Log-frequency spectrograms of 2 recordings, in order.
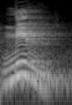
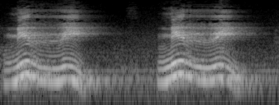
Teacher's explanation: إلى راء ساكنة. النون الساكنة أصبحت راء ساكنة، مر، وبعدين لقت راء مكسورة، مري، مري. · Term: إدغام كامل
